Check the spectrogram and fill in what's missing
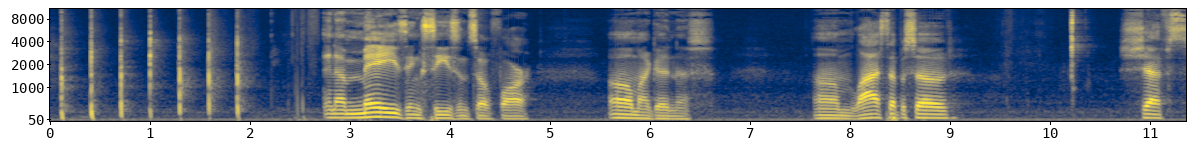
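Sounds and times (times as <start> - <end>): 
hands clapping: 0.0 - 2.3
speech: 2.7 - 4.9, 5.6 - 6.7, 7.6 - 9.1, 10.7 - 11.3.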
